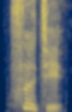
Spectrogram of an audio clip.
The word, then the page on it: 刺激: cì jī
